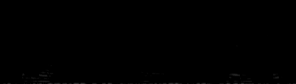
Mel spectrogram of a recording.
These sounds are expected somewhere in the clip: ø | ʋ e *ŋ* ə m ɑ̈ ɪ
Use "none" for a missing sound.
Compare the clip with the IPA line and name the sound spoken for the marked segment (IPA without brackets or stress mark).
n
